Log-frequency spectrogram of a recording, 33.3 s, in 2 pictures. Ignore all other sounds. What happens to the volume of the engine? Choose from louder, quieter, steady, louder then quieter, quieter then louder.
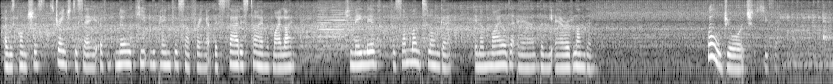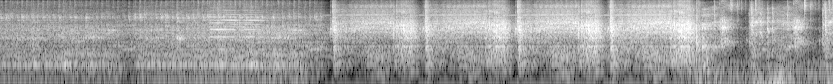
louder.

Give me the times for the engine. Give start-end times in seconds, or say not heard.
0.0-33.3.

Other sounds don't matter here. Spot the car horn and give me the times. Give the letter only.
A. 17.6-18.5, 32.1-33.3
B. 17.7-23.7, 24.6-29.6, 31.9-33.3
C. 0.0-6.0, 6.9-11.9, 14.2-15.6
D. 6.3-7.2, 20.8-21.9
D.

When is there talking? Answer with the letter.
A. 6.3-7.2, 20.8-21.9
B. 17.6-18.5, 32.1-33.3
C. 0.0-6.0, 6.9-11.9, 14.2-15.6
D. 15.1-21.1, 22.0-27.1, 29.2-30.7
C.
